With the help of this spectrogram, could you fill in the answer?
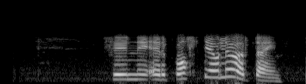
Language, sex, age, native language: Icelandic, female, 50-59, Icelandic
